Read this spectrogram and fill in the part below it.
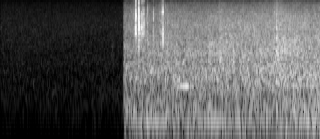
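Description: Water splashes gently as a child swims in a pool.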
